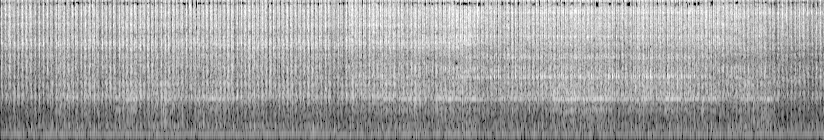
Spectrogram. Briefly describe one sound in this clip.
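A motor hums steadily.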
